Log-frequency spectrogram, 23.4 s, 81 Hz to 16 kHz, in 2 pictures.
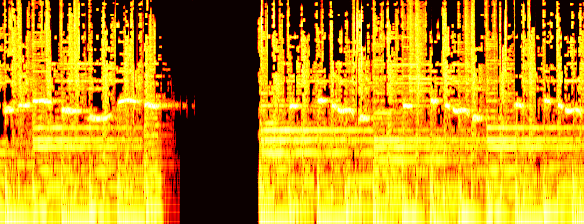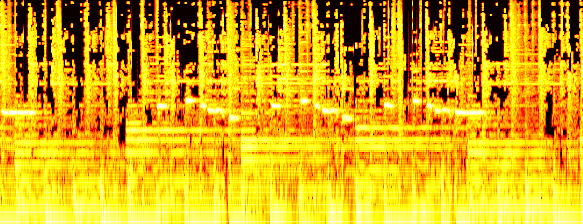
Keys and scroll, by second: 0.9 Delete, 1.4 Right, 1.5 Left, 2.1-3.6 typing, 4.0 Left, 4.1 Down, 4.8 Left, 5.0 Down, 5.1 Left, 5.3 Down, 5.4 Left, 5.8 Up, 6.2 Left, 6.3 Up, 7.3-12.4 typing, 14.8-16.1 typing, 16.4 Up, 18.4-21.6 typing.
